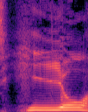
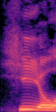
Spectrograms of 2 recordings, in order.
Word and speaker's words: Gil: Francis for Toronto and Luis Gil, or Luis Heel, I guess is how you probably pronounce it, on the New York Yankees there.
